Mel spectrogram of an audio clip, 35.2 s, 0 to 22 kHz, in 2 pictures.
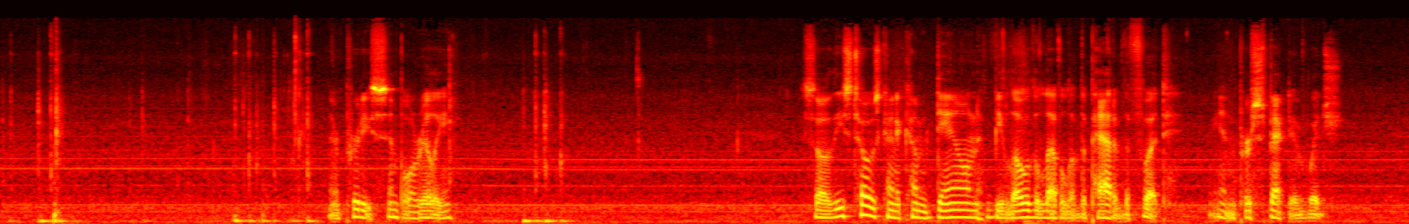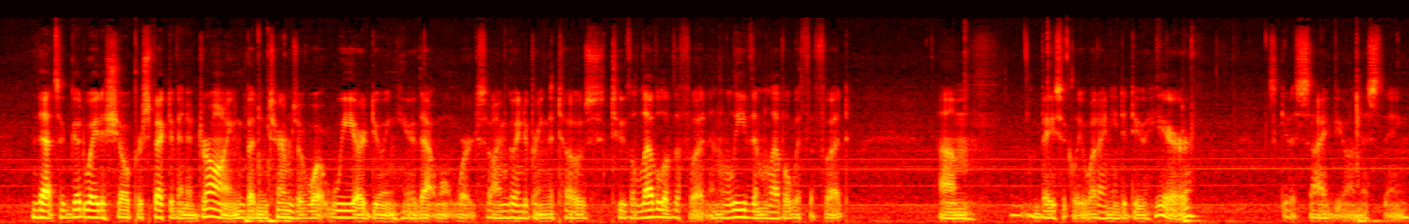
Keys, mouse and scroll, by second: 0.4 click, 1.2 g, 2.8 click, 3.3 a, 4.2 b, 6.9 g, 21.2 s, 25.3 click, 26.4-28.1 scroll up 2, 28.1-28.5 scroll up 2, 29.6 scroll down 1, 30.0 middle click, 32.5 KP_3, 33.8-35.2 scroll down 1.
